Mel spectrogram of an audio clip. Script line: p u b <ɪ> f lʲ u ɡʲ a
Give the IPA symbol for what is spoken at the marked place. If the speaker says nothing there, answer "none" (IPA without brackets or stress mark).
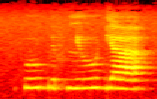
ɪ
